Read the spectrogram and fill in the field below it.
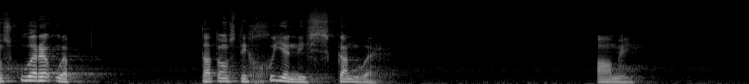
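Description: A middle-aged man speaks calmly through a headset microphone, in short phrases with pauses.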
